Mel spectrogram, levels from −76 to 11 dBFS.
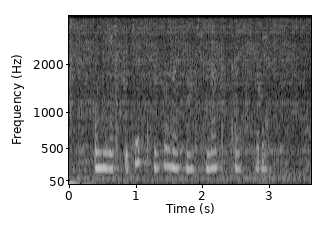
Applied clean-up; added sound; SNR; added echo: none; Bicycle; 10 dB; none.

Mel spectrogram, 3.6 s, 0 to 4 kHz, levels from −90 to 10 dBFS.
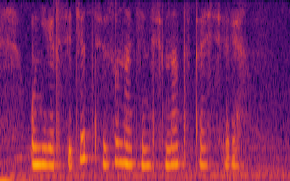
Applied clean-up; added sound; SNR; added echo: none; none; none; none.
